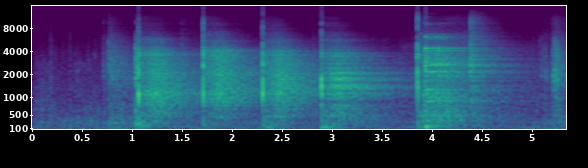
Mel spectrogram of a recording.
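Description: Metal clanks and rings as it is struck and handled.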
